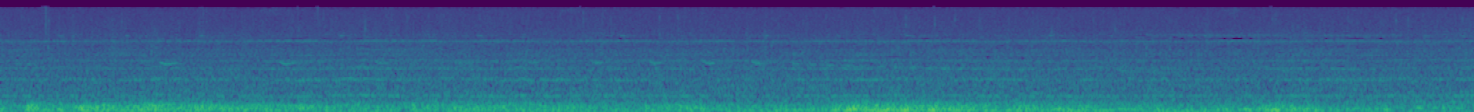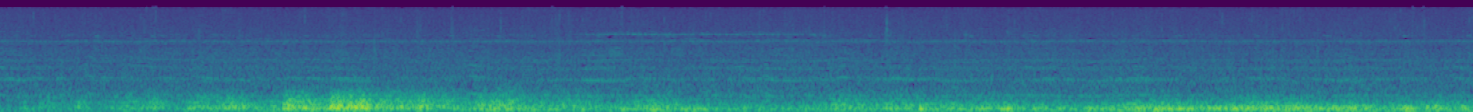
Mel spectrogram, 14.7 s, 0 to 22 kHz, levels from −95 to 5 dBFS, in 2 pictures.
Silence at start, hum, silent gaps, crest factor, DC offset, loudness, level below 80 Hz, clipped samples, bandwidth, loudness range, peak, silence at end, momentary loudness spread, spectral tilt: 0 s; none; none; 22 dB; under 0.1%; -26 LUFS; -38 dBFS; under 0.1%; 16.5 kHz; 12 LU; -4 dBFS; 0 s; 15 LU; -8 dB/octave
